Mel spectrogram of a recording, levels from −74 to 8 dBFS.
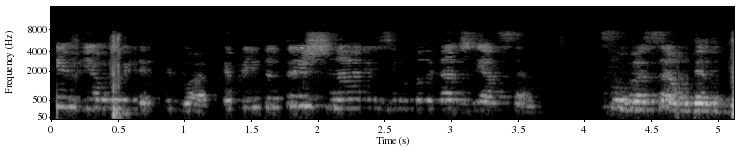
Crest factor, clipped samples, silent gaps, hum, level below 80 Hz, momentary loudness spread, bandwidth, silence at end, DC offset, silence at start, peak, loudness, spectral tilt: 22 dB; under 0.1%; none; none; -52 dBFS; 15 LU; 8.2 kHz; 0 s; under 0.1%; 0.05 s; -6 dBFS; -28 LUFS; -3.5 dB/octave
